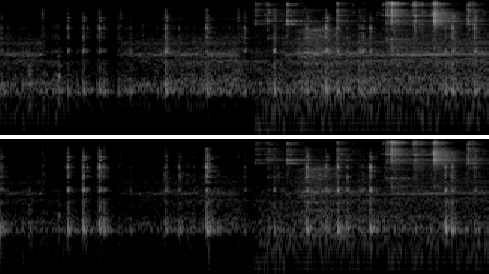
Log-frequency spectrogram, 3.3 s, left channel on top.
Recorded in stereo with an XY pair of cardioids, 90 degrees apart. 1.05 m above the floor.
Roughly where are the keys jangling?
Ahead left.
